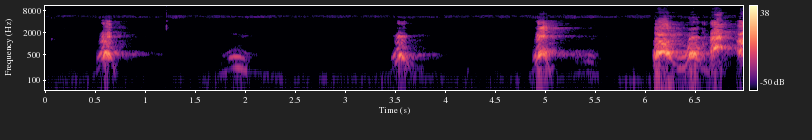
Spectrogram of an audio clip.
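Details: At Keeladi, native dogs hunting a snake give spaced single barks, then a fast volley of four or five rough barks at the end, with a steady high hum in the background.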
